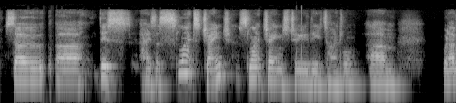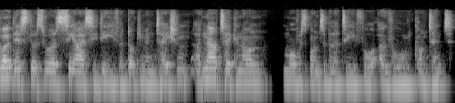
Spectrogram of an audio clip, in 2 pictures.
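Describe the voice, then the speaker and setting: A man giving an online conference presentation over a video call, speaking in a relaxed, conversational way with frequent fillers. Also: a little high, unhurried.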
